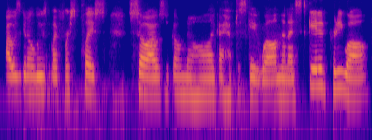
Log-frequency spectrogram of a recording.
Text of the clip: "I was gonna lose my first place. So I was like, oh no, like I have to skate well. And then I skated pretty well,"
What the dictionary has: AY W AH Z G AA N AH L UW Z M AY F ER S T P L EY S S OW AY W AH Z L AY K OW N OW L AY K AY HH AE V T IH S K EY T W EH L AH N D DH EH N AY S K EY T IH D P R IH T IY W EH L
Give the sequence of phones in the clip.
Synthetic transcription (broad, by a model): AY W AH Z G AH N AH L UW Z M AY F ER S P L EY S S OW AY W AH Z L AY K OW N OW L AY K AY HH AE F T IH S K EY T W EH L AH N DH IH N AY S K EY T IH D P R IH T IY W EH L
